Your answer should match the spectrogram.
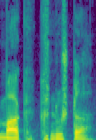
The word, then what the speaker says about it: Mark Knuster: Uh, vi skal jo lige nævne, at der, der var hjemmedebut til, til Mark Knuster. – Ja, øhm, hollandsk, flot udtalt. Som jo, ja, tak. Det har vi jo fået at vide, at det er sådan, det udtales.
